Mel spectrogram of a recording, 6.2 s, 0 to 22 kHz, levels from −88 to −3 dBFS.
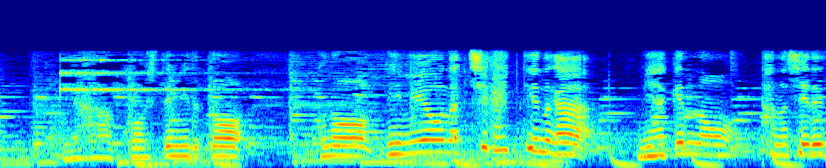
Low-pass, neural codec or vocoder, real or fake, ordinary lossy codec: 7.2 kHz; none; real; none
